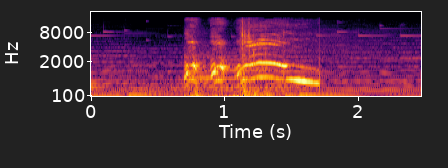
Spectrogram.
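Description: A single long meow, rising then falling in pitch, over background music with a steady bass line.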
